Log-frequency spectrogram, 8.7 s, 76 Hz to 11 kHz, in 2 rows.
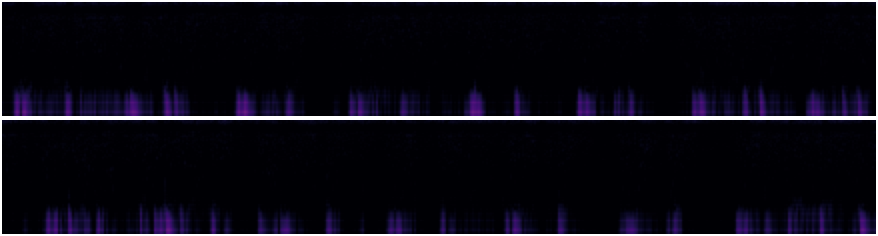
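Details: A person's own fast heartbeat (tachycardia): rapid, steady beats at about 105 a minute.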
